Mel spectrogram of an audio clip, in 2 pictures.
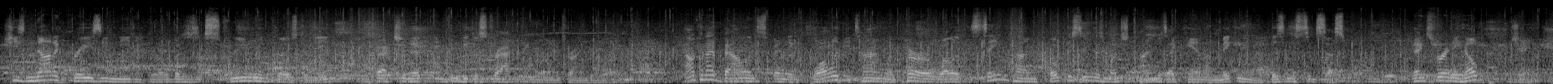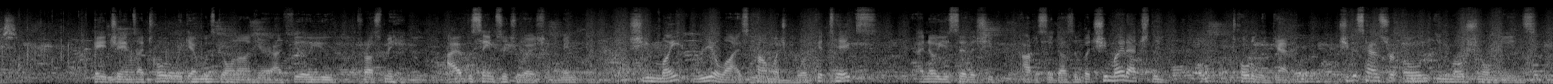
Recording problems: murmuring crowd; loud; throughout; 3 dB below the speech

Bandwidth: 15 kHz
